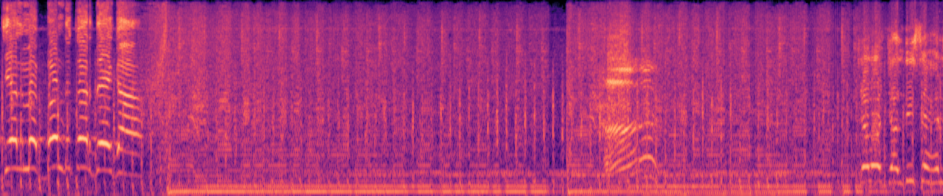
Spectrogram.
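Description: A loud, steady helicopter engine drone with a low rotor hum runs through most of the clip, with animated voices talking over it, from a cartoon comedy sketch.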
